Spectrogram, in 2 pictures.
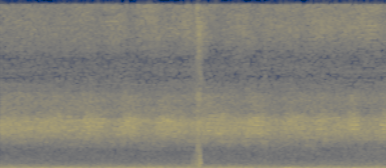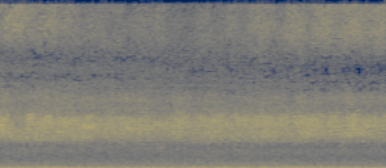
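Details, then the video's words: Summer cicada chorus in Gomsol Nuri Forest, Sihwa district: an unbroken, shrill, buzzing wall of sound with faint rhythmic pulsing, plus one sharp click a third of the way through. "곰솔누리숲의 매미소리 Cicada sound of Gomsol Nuri Forest"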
